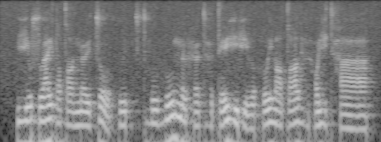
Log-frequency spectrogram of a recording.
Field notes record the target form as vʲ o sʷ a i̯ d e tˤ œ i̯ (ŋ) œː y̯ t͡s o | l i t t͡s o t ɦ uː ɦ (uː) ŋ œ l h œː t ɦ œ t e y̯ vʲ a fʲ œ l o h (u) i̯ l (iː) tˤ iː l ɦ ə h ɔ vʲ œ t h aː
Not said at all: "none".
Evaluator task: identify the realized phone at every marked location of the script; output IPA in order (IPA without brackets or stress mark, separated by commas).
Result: ŋ, uː, o, iː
